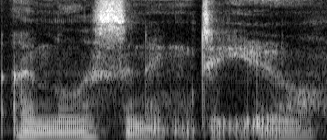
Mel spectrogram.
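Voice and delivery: low, hushed eerie voice; creepy voice. Pretend. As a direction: spook the caller, low and soft. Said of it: "Why do you sound so creepy?".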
